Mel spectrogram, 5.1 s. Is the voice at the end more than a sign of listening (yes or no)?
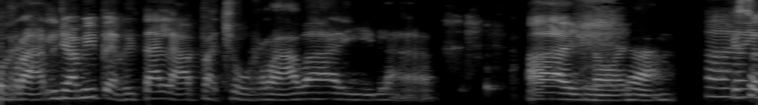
yes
